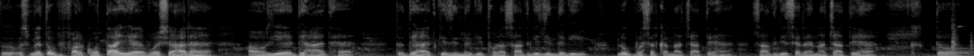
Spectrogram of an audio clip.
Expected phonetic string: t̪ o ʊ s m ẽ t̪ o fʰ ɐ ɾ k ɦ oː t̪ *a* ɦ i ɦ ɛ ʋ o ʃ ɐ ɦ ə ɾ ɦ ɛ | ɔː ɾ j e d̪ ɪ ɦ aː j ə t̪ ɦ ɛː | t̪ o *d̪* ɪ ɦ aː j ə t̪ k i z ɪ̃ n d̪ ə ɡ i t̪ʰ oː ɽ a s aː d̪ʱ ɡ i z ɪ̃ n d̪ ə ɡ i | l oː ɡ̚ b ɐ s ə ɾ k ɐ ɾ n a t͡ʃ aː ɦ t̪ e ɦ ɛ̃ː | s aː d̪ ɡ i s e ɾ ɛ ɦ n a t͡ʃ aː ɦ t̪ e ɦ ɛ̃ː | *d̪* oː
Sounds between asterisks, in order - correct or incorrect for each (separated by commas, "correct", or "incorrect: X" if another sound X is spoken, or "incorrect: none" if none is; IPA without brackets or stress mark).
correct, correct, incorrect: t̪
